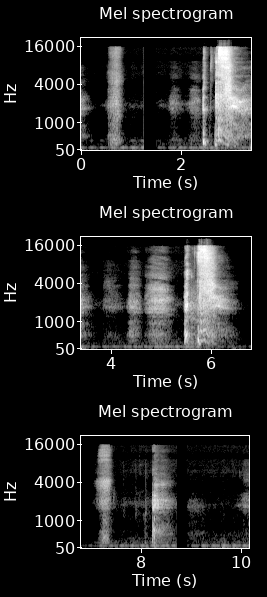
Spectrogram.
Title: Sneezing after swimming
